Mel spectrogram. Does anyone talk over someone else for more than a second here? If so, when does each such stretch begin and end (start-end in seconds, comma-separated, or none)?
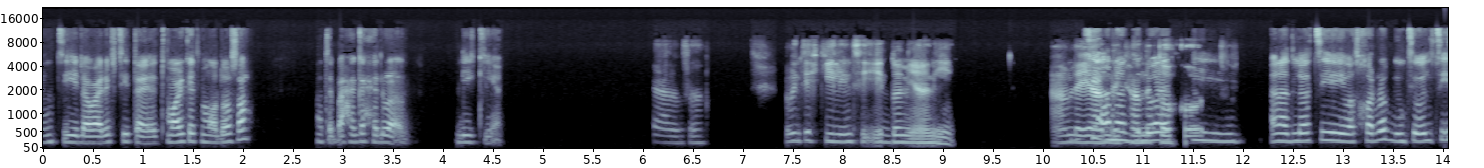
10.3-11.6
